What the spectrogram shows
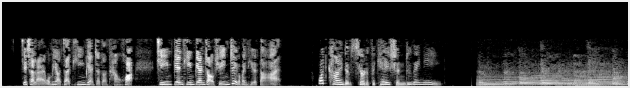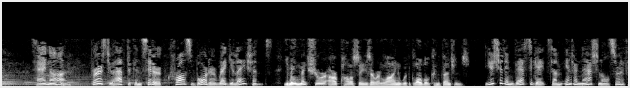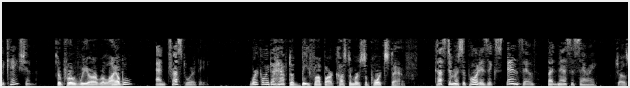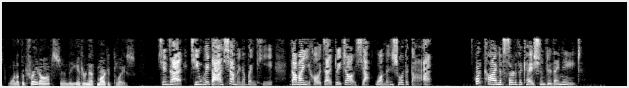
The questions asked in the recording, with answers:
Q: What kind of certification do they need?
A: International certification.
